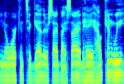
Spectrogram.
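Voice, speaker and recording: A man's fairly high-pitched voice has a dark, mellow tone and monotone, flat intonation, recorded with a dry, close sound with no echo. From US, Mexican-American family. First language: Spanish. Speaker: army combat medic. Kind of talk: podcast interview. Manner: halting, many fillers and restarts.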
